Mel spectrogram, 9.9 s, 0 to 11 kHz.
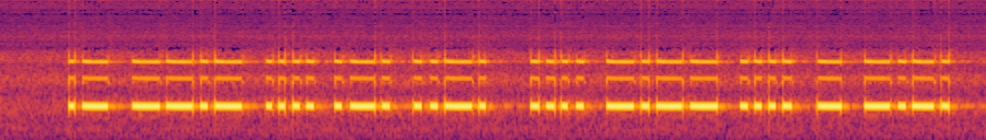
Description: Morse code (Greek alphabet), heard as a keyed tone, hand-sent with a straight key, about 16 wpm, 810 Hz, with room echo. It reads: ΑΨΗΡΦ ΗΥΗΤΘ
